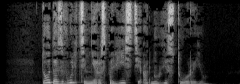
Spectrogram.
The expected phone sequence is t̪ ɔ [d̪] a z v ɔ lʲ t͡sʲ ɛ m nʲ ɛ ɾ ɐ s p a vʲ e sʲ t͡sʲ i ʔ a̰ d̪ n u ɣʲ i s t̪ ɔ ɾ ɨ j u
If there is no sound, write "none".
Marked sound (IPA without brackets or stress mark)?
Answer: d̪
